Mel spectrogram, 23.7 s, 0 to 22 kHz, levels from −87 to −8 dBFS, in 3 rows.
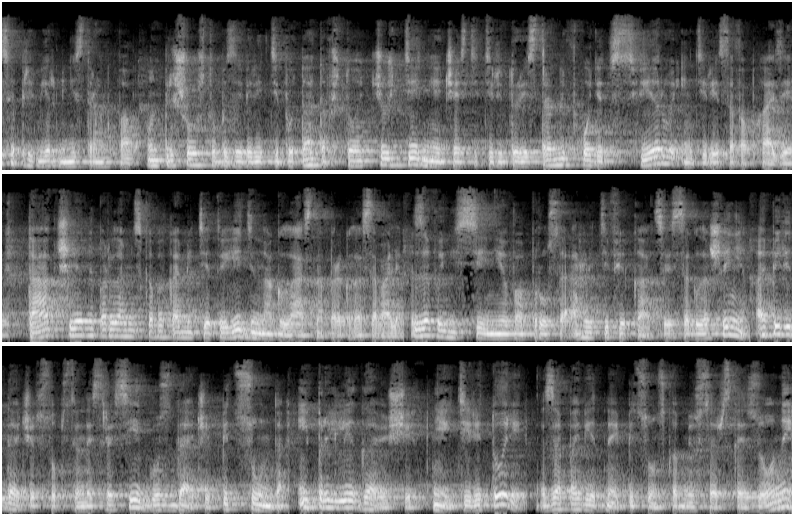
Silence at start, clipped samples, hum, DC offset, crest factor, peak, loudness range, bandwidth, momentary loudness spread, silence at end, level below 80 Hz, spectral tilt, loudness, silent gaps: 0 s; under 0.1%; none; under 0.1%; 18 dB; -2 dBFS; 1 LU; 16 kHz; 4 LU; 0 s; -56 dBFS; -5 dB/octave; -20 LUFS; none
